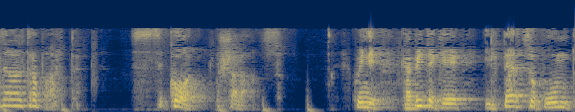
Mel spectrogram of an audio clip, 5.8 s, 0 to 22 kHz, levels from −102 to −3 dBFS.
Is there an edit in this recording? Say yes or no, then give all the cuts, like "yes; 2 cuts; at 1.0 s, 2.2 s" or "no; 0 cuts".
yes; 1 cut; at 2.2 s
